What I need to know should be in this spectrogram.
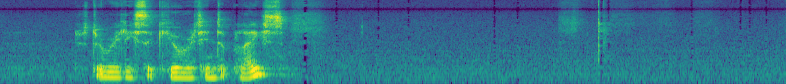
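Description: Small metal fittings click together between fingers.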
